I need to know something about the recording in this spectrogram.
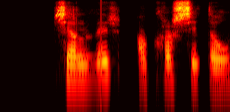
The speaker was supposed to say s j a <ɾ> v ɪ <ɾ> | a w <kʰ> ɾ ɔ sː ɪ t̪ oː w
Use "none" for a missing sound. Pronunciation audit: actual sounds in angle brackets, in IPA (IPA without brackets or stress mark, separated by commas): l, ɾ, kʰ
